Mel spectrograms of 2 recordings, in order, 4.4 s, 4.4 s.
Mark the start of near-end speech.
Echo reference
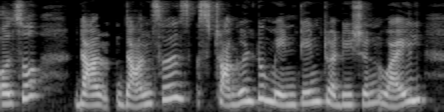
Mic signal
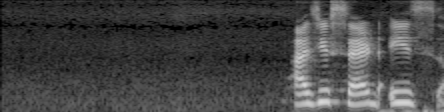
2.9 s

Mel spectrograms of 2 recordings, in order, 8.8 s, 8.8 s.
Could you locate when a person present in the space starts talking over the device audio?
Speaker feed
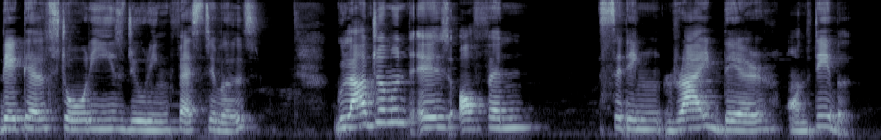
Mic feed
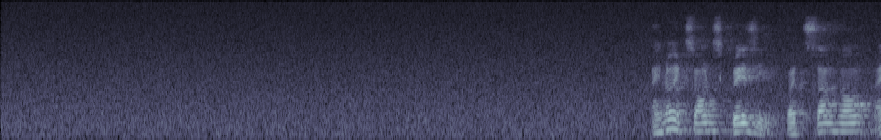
6.5 s

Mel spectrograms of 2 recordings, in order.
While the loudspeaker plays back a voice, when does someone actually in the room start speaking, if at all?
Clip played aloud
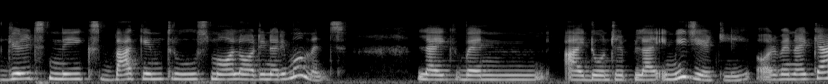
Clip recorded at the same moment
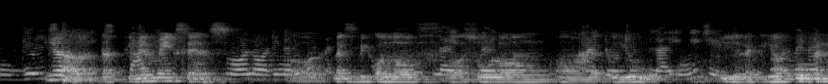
0.4 s

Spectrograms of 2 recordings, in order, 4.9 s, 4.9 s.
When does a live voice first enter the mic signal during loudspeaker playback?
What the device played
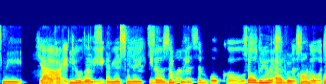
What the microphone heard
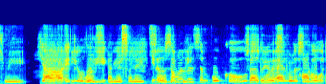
none

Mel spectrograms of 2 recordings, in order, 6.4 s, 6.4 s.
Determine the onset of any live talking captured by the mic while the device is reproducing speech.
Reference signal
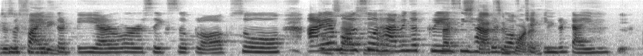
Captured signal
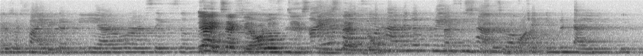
2.0 s

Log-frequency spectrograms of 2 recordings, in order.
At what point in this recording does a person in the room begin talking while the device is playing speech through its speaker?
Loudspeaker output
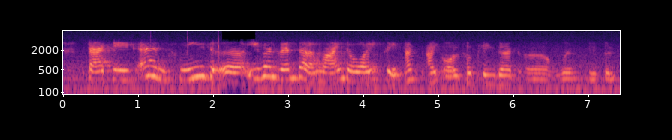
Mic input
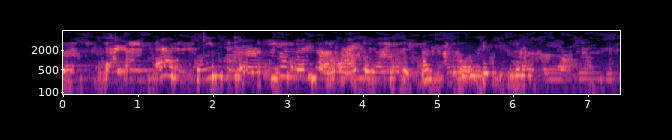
none

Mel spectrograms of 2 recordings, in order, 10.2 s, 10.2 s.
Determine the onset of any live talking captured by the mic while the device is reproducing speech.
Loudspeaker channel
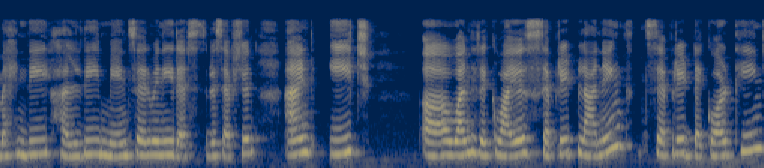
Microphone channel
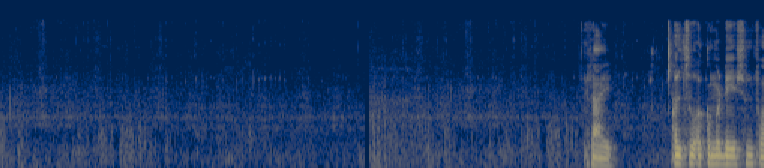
7.9 s

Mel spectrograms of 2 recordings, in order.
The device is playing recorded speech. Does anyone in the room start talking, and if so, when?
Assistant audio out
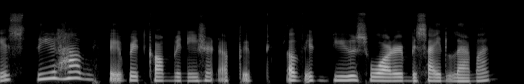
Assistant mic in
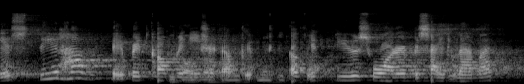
1.6 s

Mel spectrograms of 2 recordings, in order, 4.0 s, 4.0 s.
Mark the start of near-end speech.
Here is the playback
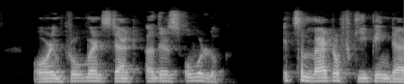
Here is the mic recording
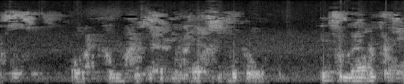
none

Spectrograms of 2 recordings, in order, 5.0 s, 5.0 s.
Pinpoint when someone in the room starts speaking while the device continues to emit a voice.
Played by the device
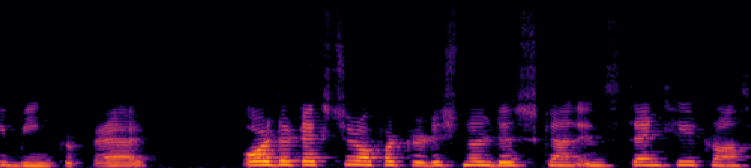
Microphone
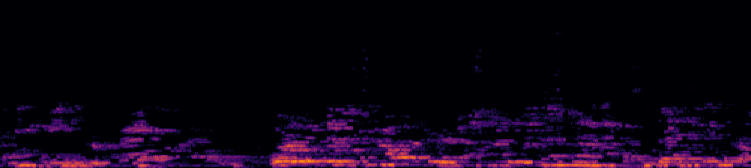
none

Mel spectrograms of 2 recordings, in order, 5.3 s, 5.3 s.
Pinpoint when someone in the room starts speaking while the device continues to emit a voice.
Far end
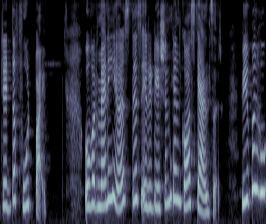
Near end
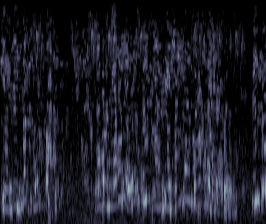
none

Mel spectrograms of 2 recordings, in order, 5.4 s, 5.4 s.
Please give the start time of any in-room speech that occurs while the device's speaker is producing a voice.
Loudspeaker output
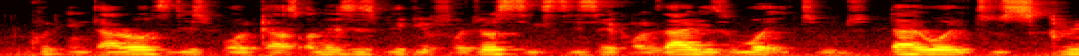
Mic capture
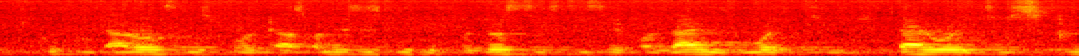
none

